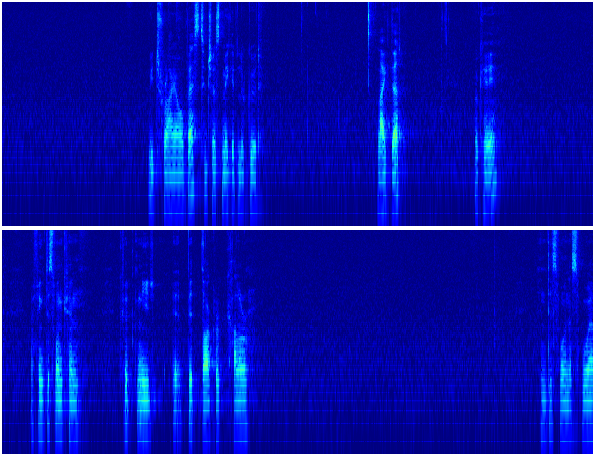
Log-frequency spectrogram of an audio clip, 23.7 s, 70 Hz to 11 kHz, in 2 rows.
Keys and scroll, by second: 0.1 shift+Up, 0.3 shift+Right, 0.8 shift+Down, 2.1 Down.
